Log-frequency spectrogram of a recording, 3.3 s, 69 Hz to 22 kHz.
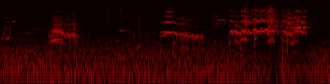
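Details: Musk lorikeets recorded up close in suburban Hunters Hill, Sydney, Australia, in late spring 2020: three rough, shrill screech bursts, the last one longest and loudest.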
